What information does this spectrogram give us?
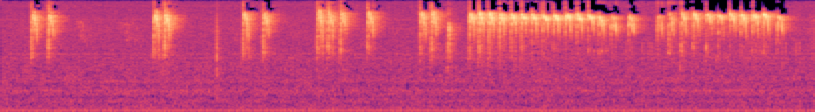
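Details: A fledgling White wagtail begs while its parent feeds it, two days before it becomes independent. Scattered high chirps build into long, rapid, buzzy trills in the second half, with a steady low hum underneath.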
